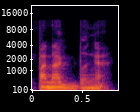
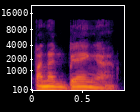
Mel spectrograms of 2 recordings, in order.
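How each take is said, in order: First: The third syllable has an 'a' vowel. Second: The third syllable has an 'e' vowel. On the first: The speaker calls it right. "kundi Panagbanga" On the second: The speaker calls it wrong. "Hindi siya Panagbenga"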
